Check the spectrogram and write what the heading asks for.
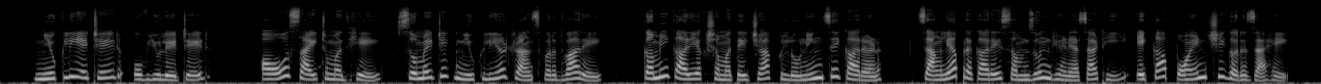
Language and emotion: Marathi, neutral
